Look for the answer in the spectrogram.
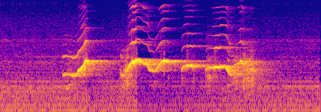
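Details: Two pet cockatiel housemates in a friendly whistling exchange built on wolf whistles with extensions; a rising whistle, then a run of clear, bending whistled notes lasting about a second and a half, trading phrases.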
